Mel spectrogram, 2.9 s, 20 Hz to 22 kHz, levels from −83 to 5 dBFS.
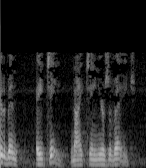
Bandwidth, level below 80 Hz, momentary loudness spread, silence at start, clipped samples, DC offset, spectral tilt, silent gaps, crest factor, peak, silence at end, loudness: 6.4 kHz; -66 dBFS; 12 LU; 0 s; under 0.1%; under 0.1%; -6 dB/octave; none; 16 dB; -10 dBFS; 0.25 s; -28 LUFS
